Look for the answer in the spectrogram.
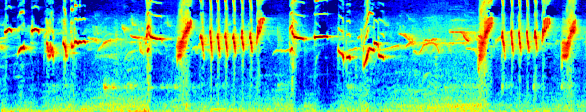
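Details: Oriental magpie-robin fighting-provocation song, bright and varied, mixing slurred whistles, rising sweeps and rapid runs of repeated chirps in quick succession.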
